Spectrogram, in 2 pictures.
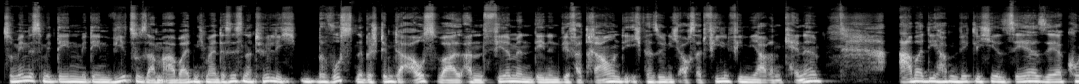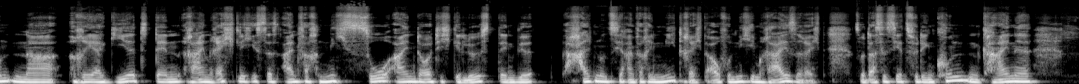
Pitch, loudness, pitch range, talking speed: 115 Hz, -10 LUFS, 110-130 Hz, 195 wpm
